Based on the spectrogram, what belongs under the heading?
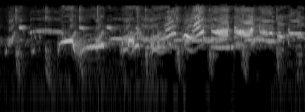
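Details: Chinese hwamei from Ha Giang, Vietnam, singing a dense, busy phrase of overlapping whistles and harsher notes, with sharp clicks scattered throughout.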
